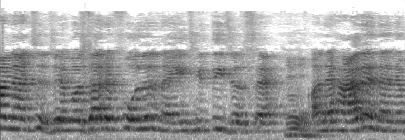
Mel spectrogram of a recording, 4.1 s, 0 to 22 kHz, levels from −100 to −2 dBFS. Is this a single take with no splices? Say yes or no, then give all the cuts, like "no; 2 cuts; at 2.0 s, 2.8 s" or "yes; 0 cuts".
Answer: yes; 0 cuts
